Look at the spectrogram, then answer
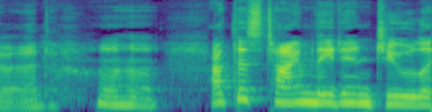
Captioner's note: slight chuckle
